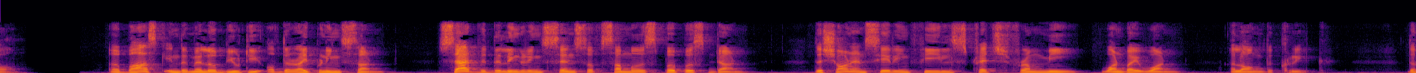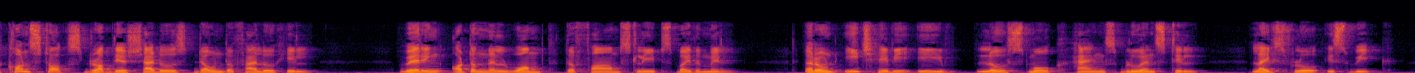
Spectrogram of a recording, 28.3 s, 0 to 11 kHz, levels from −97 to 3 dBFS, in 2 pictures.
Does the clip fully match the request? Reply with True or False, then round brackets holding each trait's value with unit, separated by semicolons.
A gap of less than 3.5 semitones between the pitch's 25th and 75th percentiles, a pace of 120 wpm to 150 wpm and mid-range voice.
True (2.7 semitones; 140 wpm; 150 Hz)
